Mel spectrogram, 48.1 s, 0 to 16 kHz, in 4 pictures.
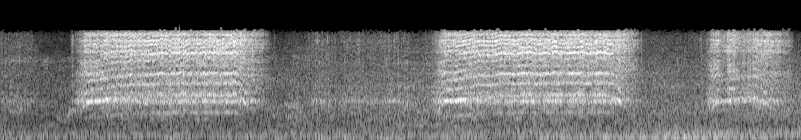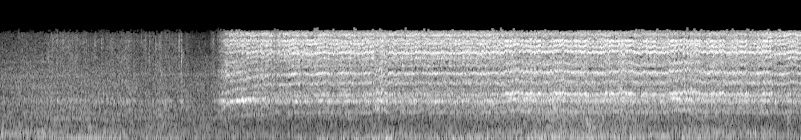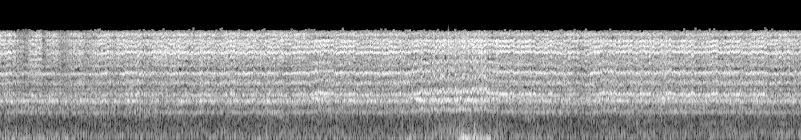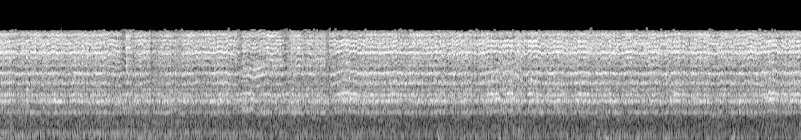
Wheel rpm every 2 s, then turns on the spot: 70, 120, 20, 110, 100, 60, 20, 50, 160, 160, 160, 160, 160, 160, 160, 160, 160, 160, 160, 160, 160, 160, 160, 160.
4-6 12-14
